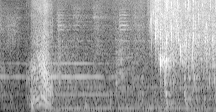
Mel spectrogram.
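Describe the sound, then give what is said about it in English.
Running water from a lobby fountain whose plug has been pulled: a soft splashing trickle that swells into a louder, steady hiss for the last stretch. “Austin accidentally pulls the plug on the foyer's fountain”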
